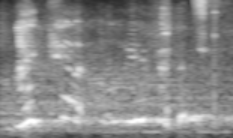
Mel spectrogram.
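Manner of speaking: high, laughing, rising at the end; laughing disbelief. Retold or imitated. Repeating the news to herself, laughing in delight. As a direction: giggle the words out in delight. Excited alone at home after the offer.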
